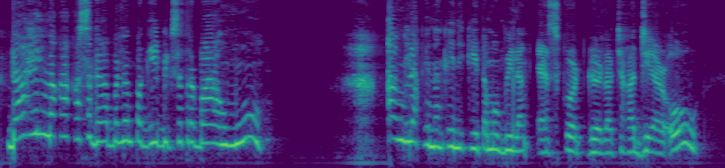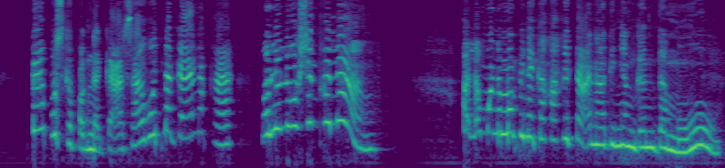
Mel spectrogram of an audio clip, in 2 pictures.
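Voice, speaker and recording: An actress playing a scheming, mercenary older sister in a radio drama, pushy and mocking in an exaggerated way. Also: female voice, high voice, big pitch swings, a little fast, fairly bright tone. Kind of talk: Tagalog radio drama acting.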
